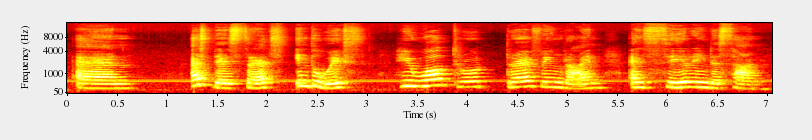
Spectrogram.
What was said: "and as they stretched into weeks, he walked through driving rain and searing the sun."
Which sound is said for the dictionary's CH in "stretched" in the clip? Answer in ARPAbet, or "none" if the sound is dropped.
CH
